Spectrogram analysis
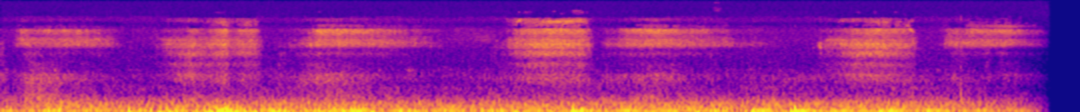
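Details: Low steady rumbling breaths with soft snorty bursts every one to two seconds from a sleeping rescue foster dog; sweet, happy snoring.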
